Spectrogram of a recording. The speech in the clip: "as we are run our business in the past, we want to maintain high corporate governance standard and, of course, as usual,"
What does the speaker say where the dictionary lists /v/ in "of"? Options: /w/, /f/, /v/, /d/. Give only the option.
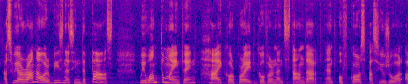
/f/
